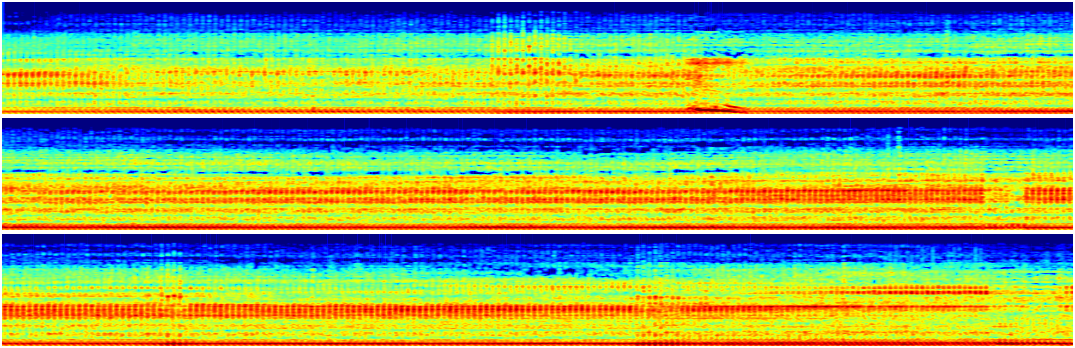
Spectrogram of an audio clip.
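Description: Two-wheel hand tractor's single-cylinder diesel engine running steadily while plowing a flooded rice paddy. About seven seconds in, a short sound slides down in pitch.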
